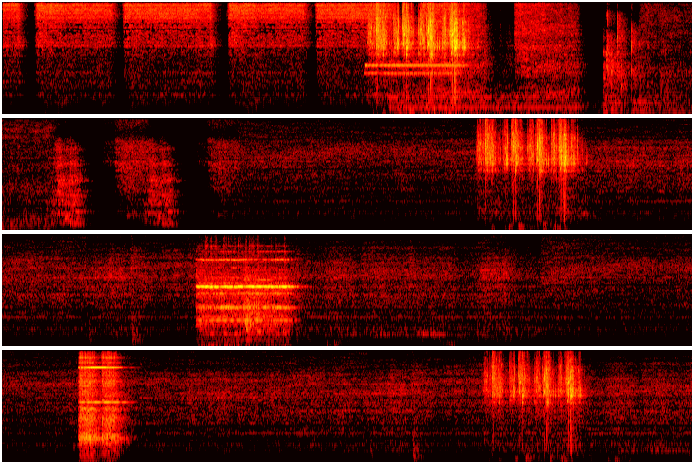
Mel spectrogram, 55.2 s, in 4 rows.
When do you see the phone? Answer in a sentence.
You can hear the phone from 7.2 to 9.2 s, from 31.4 to 33.4 s and from 42.9 to 43.8 s.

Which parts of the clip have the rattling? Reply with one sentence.
The rattling can be heard from 7.3 to 9.4 s, from 23.2 to 25.4 s and from 51.0 to 53.0 s.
